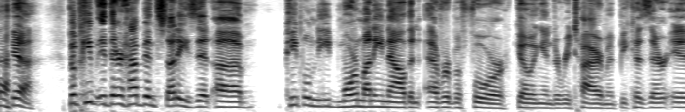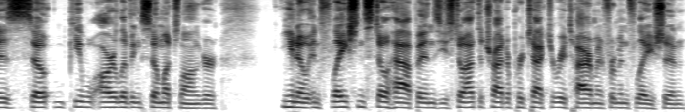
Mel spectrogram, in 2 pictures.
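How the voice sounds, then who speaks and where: A man has a normal speaking voice at medium pitch, with ordinary pitch variation and a fairly quick pace. The recording is very clean, with a silent background. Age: 40s. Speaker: financial advisor. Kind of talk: radio interview. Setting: studio.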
